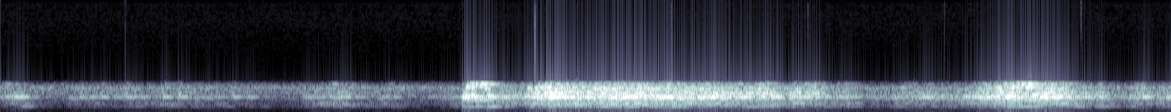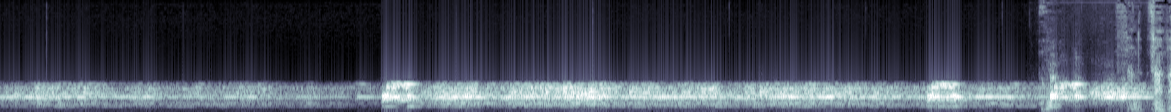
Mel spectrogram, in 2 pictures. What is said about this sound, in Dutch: ik weet niet of het echt een microfoon was, of als ze gewoon de trillingen die gedetecteerd zijn omgezet hebben in het geluid. Maar dit is het geluid, ze noemen het de clinks en de klonks of Mars.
